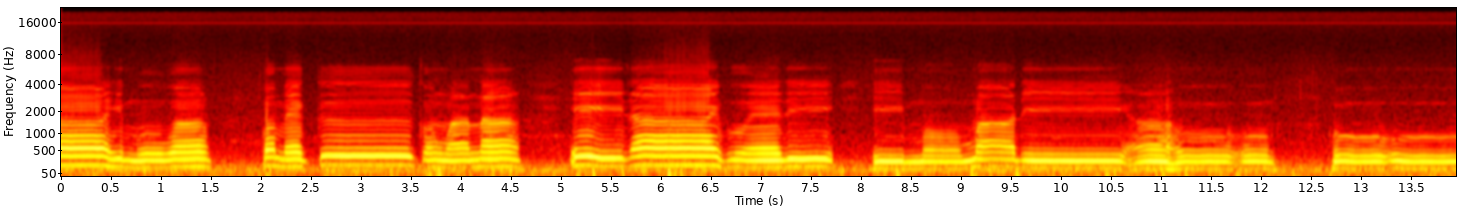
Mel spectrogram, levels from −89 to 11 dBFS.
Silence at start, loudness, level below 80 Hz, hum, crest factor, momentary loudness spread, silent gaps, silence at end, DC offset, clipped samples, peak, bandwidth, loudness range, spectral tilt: 0 s; -12 LUFS; -30 dBFS; none; 12 dB; 8 LU; none; 0 s; under 0.1%; 0.1%; 0 dBFS; 19 kHz; 3 LU; -9 dB/octave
